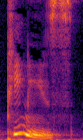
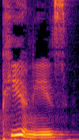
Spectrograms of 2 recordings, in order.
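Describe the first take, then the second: First: It is said with an Indiana accent. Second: It is said with a standard accent. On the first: This is how locals say it. "they hear folks from Indiana say" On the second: This is how outsiders say it.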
